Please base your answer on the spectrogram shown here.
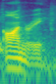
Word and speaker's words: ornery: That, I'll pronounce that two ways, actually. Sometimes I say ornery, sometimes I say ornery. And it is probably a 50-50 mix.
